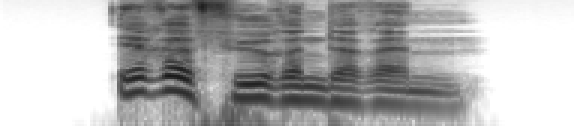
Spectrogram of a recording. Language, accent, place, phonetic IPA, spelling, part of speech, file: German, Germany, Berlin, [ˈɪʁəˌfyːʁəndəʁəm], irreführenderem, adjective, De-irreführenderem.ogg
- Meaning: strong dative masculine/neuter singular comparative degree of irreführend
